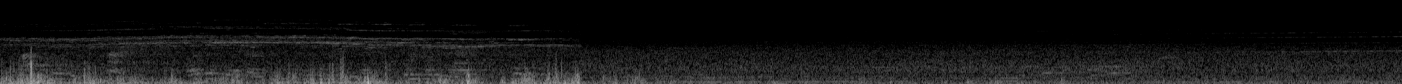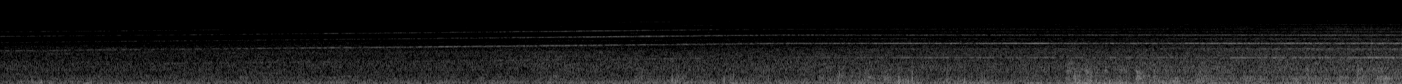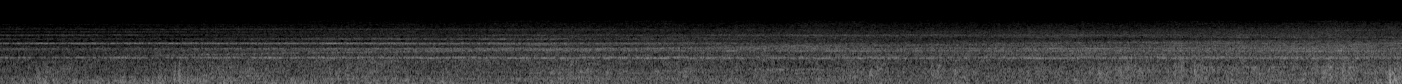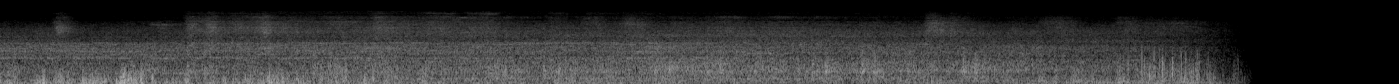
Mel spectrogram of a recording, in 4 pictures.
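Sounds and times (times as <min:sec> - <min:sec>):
electric train whine: 0:00.0 - 0:05.9, 0:07.6 - 0:54.4
wheels rushing on rails: 0:00.0 - 0:54.6
train rolling noise: 0:08.7 - 0:54.6.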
